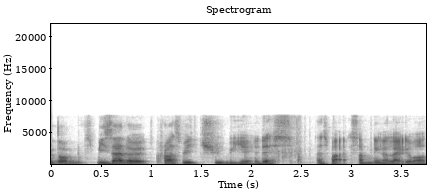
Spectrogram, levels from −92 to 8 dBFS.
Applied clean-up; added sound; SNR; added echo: neural mask model RNNoise.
